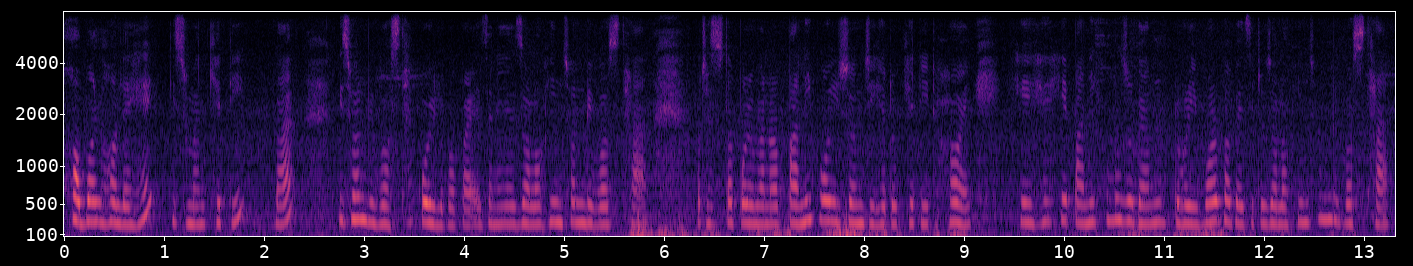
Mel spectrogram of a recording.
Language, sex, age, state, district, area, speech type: Assamese, female, 60+, Assam, Nagaon, rural, spontaneous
